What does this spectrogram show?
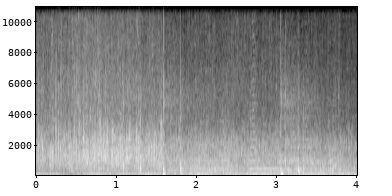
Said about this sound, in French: Avant de m'incliner, j'ai vu ses yeux briller. Va-t-il applaudir? C'est fait. Il m'a fait signe d'approcher.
